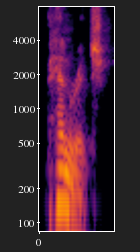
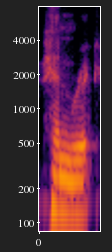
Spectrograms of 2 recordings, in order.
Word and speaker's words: Henrich: what was his name joseph henrich or henrik or i don't know how you pronounce his name huh go ahead oh um yeah it's it's it's h-e-n-r-i-c-h heinrich oh they even it's even without the eye it's uh heinrich okay so um so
